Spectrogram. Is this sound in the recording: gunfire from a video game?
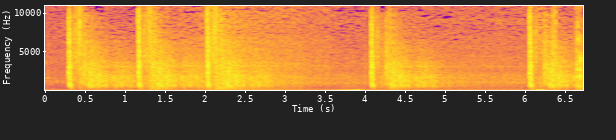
yes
